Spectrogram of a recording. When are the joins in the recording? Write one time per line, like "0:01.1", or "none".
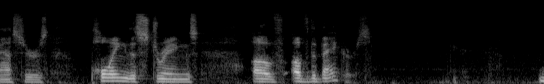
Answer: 0:01.2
